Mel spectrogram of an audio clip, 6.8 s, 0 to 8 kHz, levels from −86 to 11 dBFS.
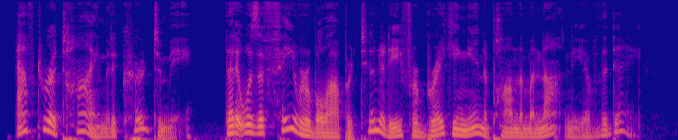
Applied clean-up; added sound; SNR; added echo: none; none; none; none.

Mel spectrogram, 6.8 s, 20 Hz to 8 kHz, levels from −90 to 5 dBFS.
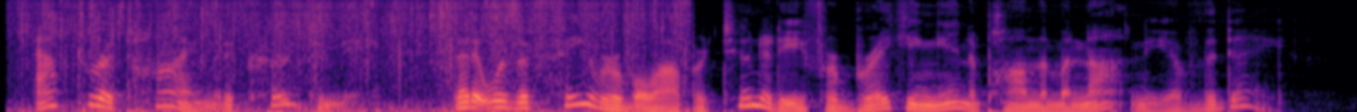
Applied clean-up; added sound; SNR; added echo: none; Crumpling, crinkling; 11 dB; none.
